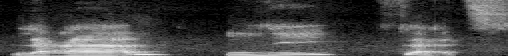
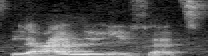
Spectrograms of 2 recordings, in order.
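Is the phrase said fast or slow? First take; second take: slow; fast. First: The phrase is spoken very slowly. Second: The phrase is spoken quickly. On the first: "if I say this in like a very slow way" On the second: "So to say it fast"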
